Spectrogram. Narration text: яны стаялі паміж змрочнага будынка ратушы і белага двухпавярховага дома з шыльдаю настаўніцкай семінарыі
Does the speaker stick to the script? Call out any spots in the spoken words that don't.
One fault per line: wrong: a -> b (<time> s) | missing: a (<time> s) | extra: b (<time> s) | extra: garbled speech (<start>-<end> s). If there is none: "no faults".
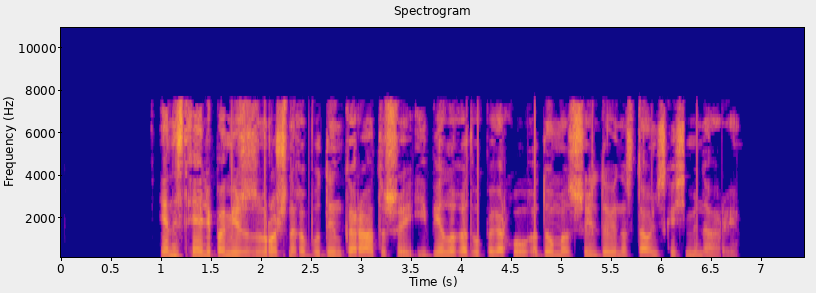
no faults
